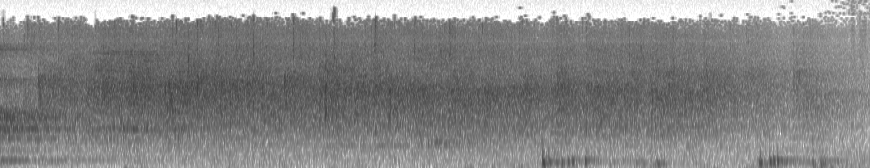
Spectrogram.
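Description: A church congregation applauds in a long, steady wash of clapping, with a few louder bumps and voices near the end.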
